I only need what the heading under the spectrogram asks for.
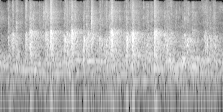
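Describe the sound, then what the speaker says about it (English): An audience at a student contest applauds, many hands clapping in a lively, uneven rhythm with individual claps popping out of the crowd, moderately close and steady throughout. "A round of applause for him."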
